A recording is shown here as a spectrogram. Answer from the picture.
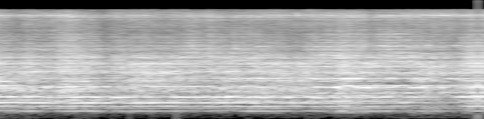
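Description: Table-top cabinet gramophone playing a disc record: music starts abruptly, held notes with a thin sound and no bass.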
